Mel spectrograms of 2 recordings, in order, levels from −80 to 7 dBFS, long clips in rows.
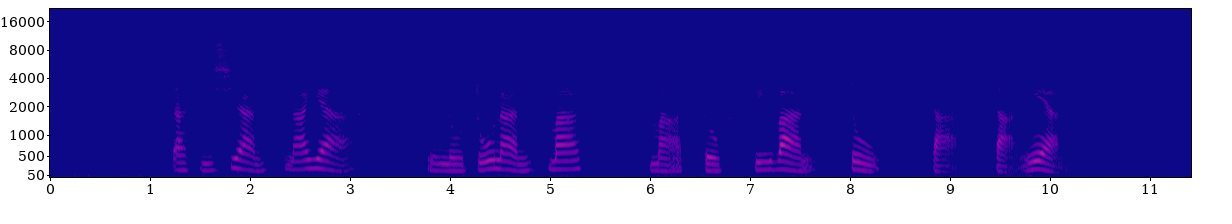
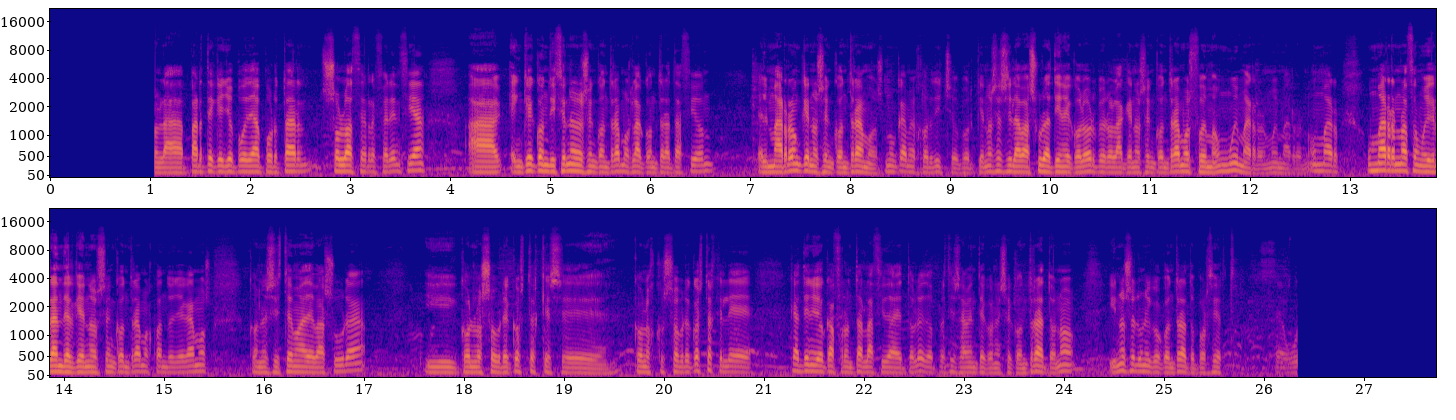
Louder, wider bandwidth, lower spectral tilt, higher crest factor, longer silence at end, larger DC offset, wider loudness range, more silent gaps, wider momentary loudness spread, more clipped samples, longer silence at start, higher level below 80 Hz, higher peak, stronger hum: second, -59 LUFS vs -25 LUFS; second, 11 kHz vs 14.5 kHz; about the same, -5 dB/octave vs -6 dB/octave; about the same, 20 dB vs 22 dB; second, 1.1 s vs 1.4 s; neither; about the same, 3 LU vs 5 LU; neither; about the same, 10 LU vs 12 LU; neither; second, 0.3 s vs 1.05 s; second, -86 dBFS vs -50 dBFS; second, -40 dBFS vs -4 dBFS; neither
